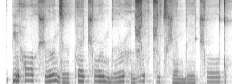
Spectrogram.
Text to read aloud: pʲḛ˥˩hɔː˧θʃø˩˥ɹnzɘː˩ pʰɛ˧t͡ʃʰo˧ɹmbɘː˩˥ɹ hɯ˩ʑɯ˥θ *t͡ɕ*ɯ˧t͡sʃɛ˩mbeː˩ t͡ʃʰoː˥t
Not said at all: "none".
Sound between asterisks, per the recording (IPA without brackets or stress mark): t͡ɕ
